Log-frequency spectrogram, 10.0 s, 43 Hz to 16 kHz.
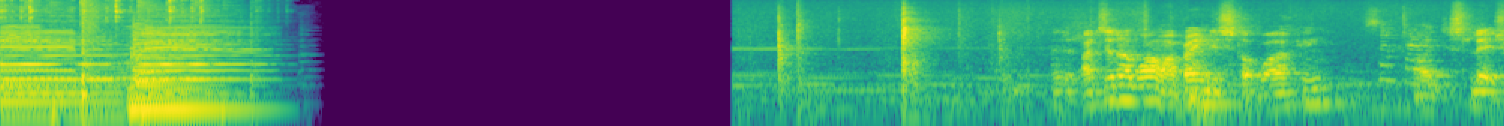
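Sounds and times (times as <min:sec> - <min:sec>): grand piano notes ringing: 0:04.9 - 0:09.1.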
